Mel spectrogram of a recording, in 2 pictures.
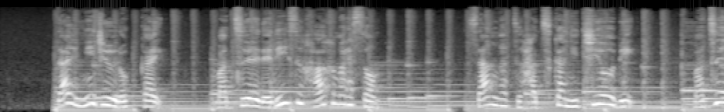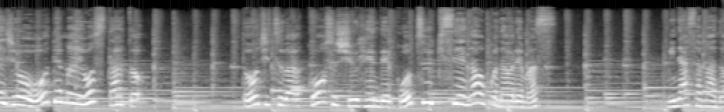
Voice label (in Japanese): ナレーション; MC・ナレーター事務所COA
